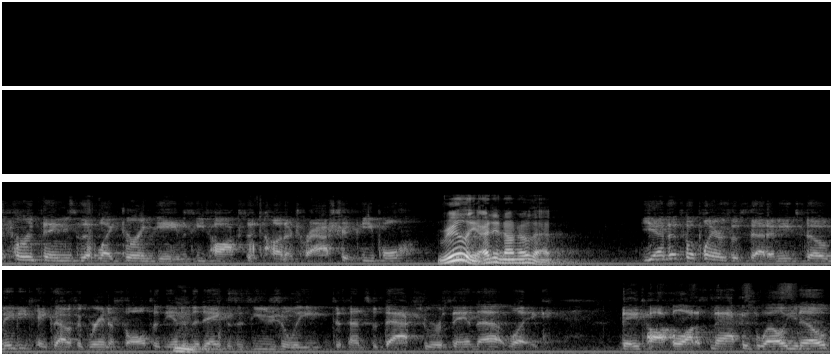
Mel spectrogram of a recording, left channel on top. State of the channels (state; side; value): silent; left; digital silence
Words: heard things that, like, during games, he talks a ton of trash at people. Really? I did not know that. Yeah, that's what players have said. I mean, so maybe take that with a grain of salt at the end of the day, because it's usually defensive backs who are saying that. Like, they talk a lot of smack as well, you know?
